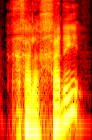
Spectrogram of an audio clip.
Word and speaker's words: Kgalagadi: Uh apparently it's pronounced something like Kalahadi which I guess is uh a local way of saying the Kalahari.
